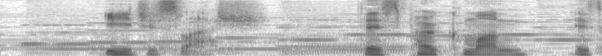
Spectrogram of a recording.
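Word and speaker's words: Aegislash: So, let's see what the correct pronunciation for this word is. Either Aegis or Aegus. Eegis. Pardon? Eegis. One more time. Eegis. Eegislash.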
